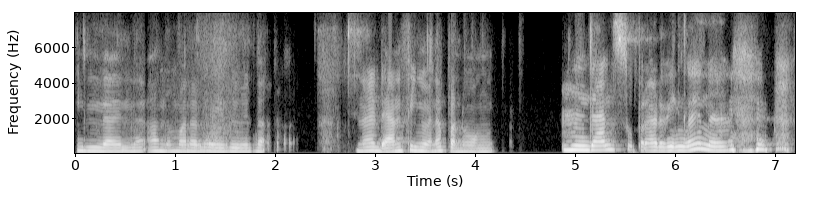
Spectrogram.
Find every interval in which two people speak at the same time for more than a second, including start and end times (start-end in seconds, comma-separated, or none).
none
